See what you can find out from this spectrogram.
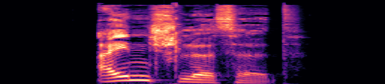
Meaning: second-person plural dependent subjunctive II of einschließen
- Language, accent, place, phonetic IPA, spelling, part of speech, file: German, Germany, Berlin, [ˈaɪ̯nˌʃlœsət], einschlösset, verb, De-einschlösset.ogg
